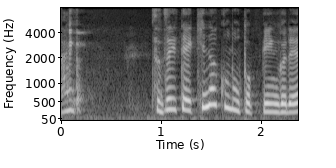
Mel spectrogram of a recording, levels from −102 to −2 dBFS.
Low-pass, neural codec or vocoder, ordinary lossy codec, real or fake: none; codec, 16 kHz, 8 kbps, FunCodec, trained on LibriTTS, 25 frames a second; none; fake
